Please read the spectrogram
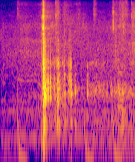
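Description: A single sharp click or knock about two-thirds of a second in, followed by a few lighter ticks and faint handling noise.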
